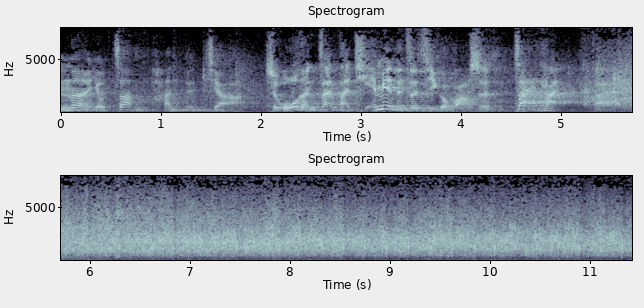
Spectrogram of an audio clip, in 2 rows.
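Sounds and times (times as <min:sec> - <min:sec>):
speech: 0:00.1 - 0:05.6
crowd applause: 0:05.2 - 0:11.4.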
